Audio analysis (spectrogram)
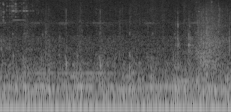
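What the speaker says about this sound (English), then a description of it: "I think I can do this a little bit more easy if I take a horse to Dwalling" Horse hooves clip-clop in the online fantasy game Lord of the Rings Online, a steady rapid trotting rhythm over a dense, loud game ambience.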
